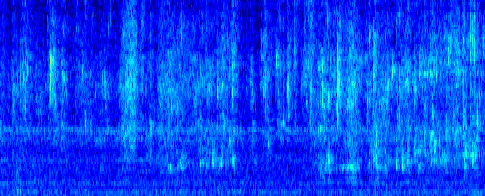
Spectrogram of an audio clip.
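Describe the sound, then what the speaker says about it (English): Cool hard water runs steadily at a bathroom sink and is splashed onto the face before shaving. It makes a continuous soft rushing and splashing, fairly quiet, with no talking. "I'm just going to splash my face."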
